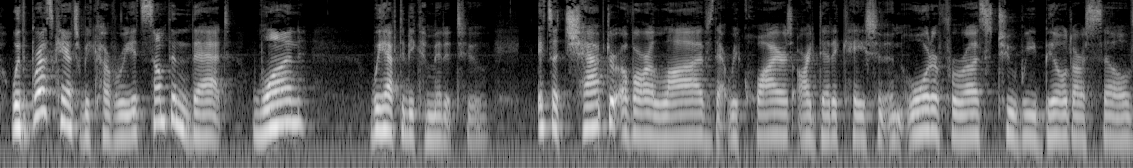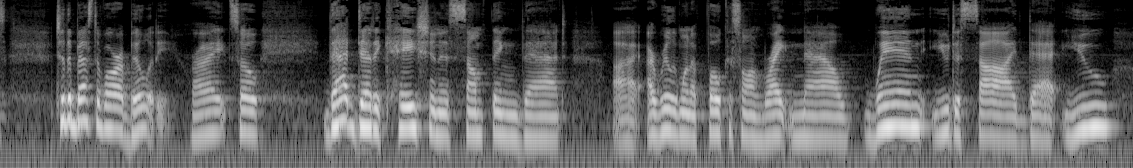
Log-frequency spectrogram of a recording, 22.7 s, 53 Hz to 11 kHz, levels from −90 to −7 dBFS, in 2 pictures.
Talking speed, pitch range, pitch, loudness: 150 wpm, 140-175 Hz, 150 Hz, -27 LUFS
